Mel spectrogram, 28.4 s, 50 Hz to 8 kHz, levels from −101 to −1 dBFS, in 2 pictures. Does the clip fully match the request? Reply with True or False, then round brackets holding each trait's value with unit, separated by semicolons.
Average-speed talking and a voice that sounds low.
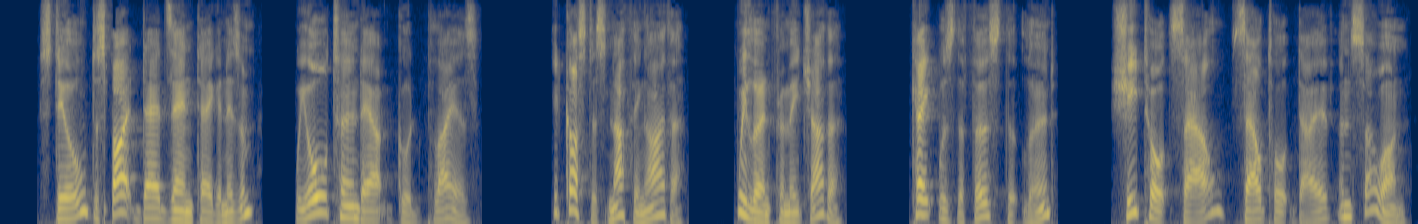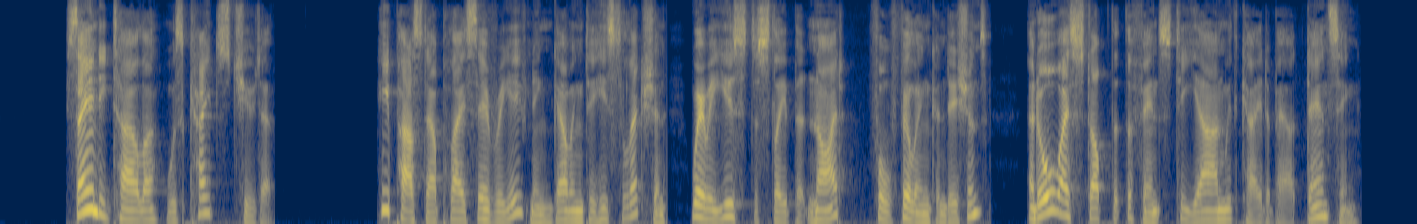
True (150 wpm; 125 Hz)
